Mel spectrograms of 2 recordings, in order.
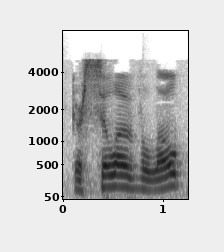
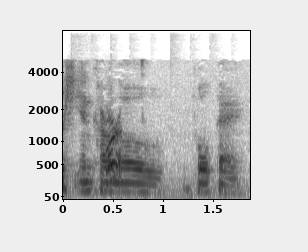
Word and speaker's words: Giancarlo Volpe: because I follow him, Garcilla Velope, and I know I'm pronouncing his name incorrectly, but I don't care. I'm an American, it's my right. I know Giancarlo Volpe.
